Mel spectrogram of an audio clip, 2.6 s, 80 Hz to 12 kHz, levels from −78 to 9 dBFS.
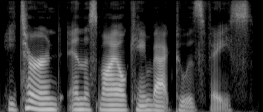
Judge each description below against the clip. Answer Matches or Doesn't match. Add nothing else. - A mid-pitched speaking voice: Matches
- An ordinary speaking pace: Doesn't match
